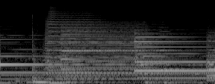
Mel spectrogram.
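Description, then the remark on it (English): A clock strikes 5:50 with resonant bell-like chimes, a few struck notes spaced about a second apart, each ringing on and overlapping the next. No one speaks. “The clock strikes 5:50.”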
